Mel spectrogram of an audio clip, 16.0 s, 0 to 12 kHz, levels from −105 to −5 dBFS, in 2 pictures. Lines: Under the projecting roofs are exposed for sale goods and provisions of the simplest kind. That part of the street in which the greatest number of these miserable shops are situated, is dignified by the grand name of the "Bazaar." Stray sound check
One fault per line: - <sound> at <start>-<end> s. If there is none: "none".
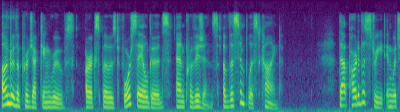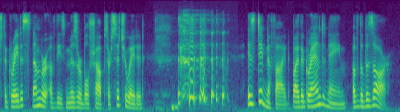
- laugh at 11.1-12.6 s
